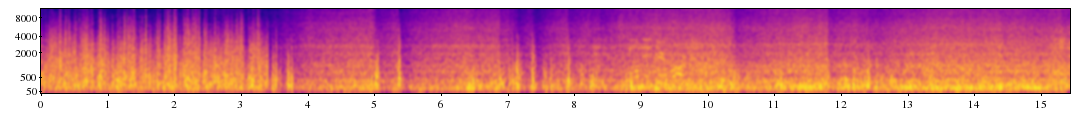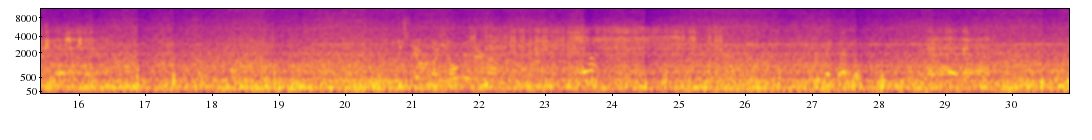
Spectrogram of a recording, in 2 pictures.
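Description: Wind and airframe noise in a glider during a towed takeoff: knocking and rattling over the first few seconds while still rolling on the runway, then a steadier rush of air once airborne and climbing.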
